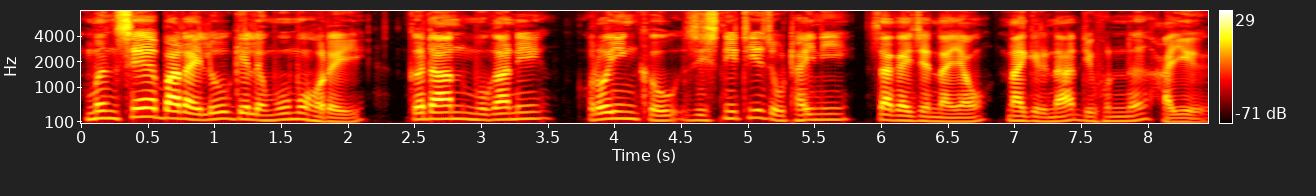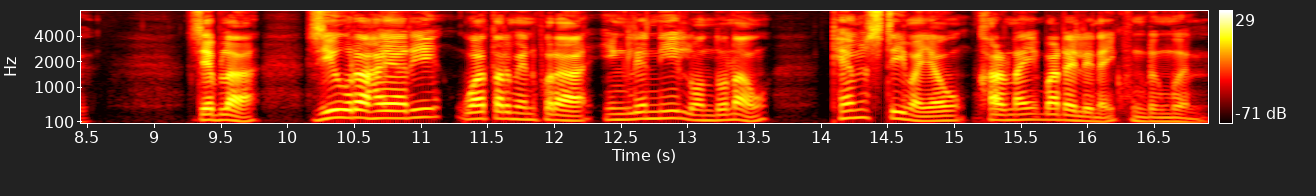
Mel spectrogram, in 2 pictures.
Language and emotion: Bodo, neutral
